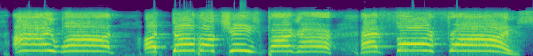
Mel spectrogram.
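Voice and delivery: very high, loud yell. Mocking people who yell their order at the drive-thru, imitating a yell. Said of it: "bro, you don't got to yell".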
